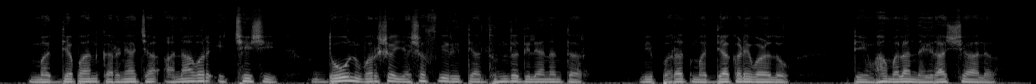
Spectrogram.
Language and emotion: Marathi, sad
